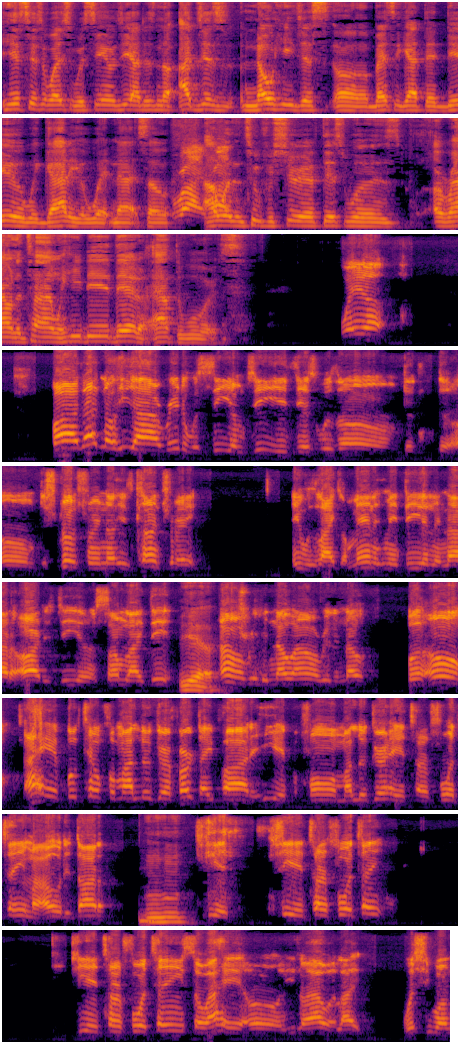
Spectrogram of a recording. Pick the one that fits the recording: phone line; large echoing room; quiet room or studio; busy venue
phone line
